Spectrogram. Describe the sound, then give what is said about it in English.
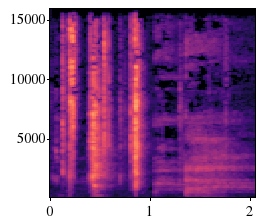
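A few sharp, metallic snaps of beer can tabs cracking open, followed by a soft, steady fizzing hiss of escaping carbonation. No one speaks. “Are you ready? Crack them open.”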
